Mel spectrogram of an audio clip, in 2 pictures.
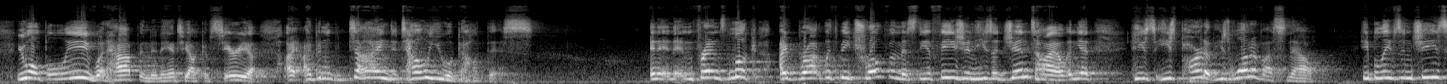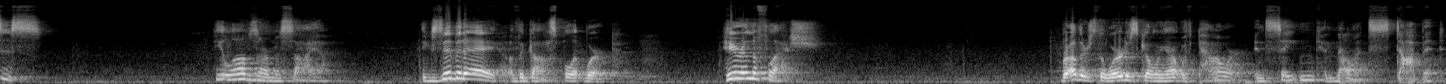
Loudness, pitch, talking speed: -13 LUFS, 235 Hz, 160 wpm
